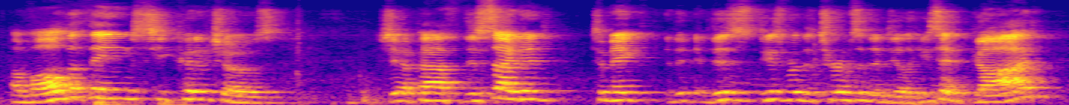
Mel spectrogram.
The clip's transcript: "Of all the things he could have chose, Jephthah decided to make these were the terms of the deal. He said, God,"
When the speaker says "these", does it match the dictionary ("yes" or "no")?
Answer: yes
